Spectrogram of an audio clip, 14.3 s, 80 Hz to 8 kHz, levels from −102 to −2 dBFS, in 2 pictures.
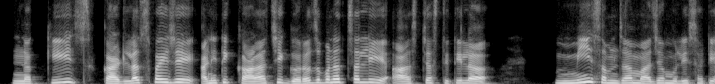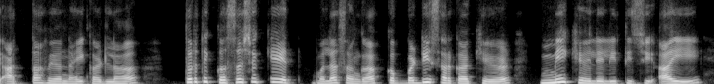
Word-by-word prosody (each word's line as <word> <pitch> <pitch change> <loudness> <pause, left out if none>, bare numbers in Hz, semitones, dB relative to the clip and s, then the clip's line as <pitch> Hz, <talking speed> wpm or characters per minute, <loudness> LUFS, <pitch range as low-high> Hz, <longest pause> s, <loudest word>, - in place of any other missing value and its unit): नक्कीच, 200 - -2 0.2
काढलाच 200 +5 +4
पाहिजे 280 -3 +3
आणि 210 +4 +3
ती 275 - -1
काळाची 200 +6 +3
गरज 200 +8 +2
बनत 280 +2 +3
चालली 280 0 +2
आहे 240 -5 0
आजच्या 180 +4 0
स्थितीला. 215 -1 +1 0.7
मी 225 +11 +3
समजा 225 -5 0
माझ्या 205 0 0
मुलीसाठी 205 0 -3
आत्ता 180 +4 -3
वेळ 200 -1 0
नाही 185 0 -3
काढला, 170 +2 -1 0.5
तर 300 +2 +5
ते - - +3
कसं 255 +4 +2
शक्य 320 -1 -2
आहे. 260 - +4 0.3
मला 205 +5 0
सांगा 190 -2 0
कबड्डीसारखा 225 0 +1
खेळ, 180 0 0 0.3
मी 270 +8 +5
खेळलेली 195 -4 0
तिची 190 -1 -6
आई. 190 +3 +2
210 Hz, 140 wpm, -23 LUFS, 190-255 Hz, 0.7 s, तर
